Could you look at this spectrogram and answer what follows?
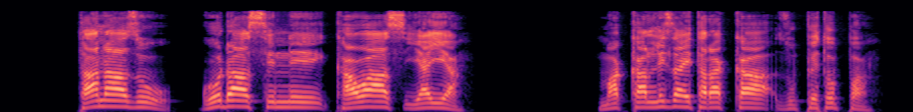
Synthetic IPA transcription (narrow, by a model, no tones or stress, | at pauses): t̪ɐnaːzɔ | ɡɔd̪aːsːɪnːɛkɐwaːsjɐjːɐ̰ | mɐkːɐlːɪzɐjt̪ɐɾɐkːɐzʊpːɛt̪ɔpːɐ̰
